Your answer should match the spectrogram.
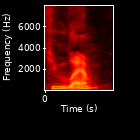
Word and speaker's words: Kieu: So the oldest victim was 88-year-old Q Lam in the city of Ottawa, our nation's capital. And Q Lam, I believe, is female. Is that correct? – Yep. – Yeah, okay. Q is spelled K-I-E-U.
